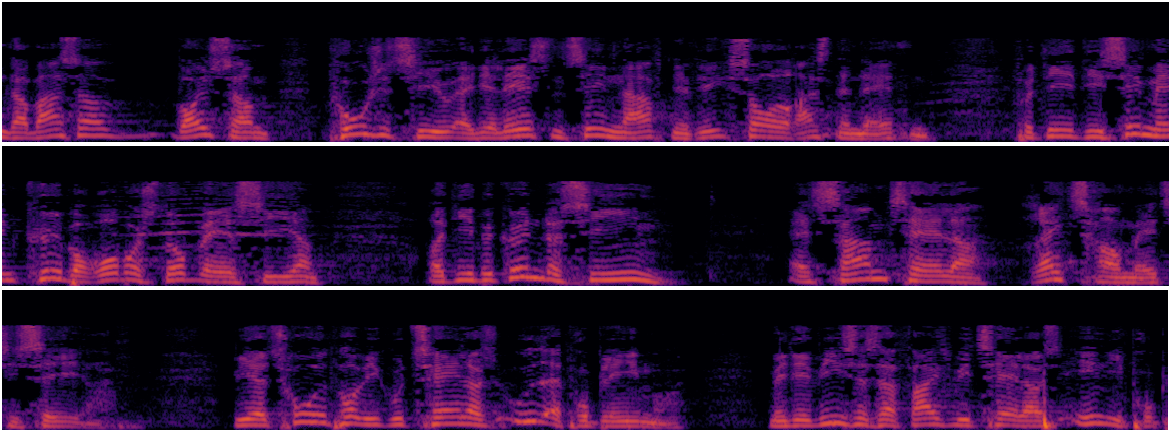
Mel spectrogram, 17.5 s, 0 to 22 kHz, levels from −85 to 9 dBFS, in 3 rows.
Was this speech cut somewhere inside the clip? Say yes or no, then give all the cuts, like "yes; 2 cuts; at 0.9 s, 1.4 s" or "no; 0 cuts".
no; 0 cuts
